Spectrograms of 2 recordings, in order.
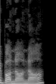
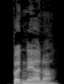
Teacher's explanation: We stress the middle. The other two become schwas.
